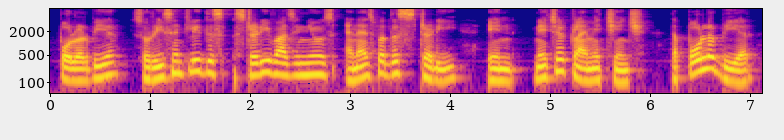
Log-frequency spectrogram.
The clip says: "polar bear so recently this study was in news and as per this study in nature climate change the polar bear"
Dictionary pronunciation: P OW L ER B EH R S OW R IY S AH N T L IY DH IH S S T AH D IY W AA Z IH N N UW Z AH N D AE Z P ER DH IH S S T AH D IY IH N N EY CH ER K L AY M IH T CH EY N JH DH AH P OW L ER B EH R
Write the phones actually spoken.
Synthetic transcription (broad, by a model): P OW L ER B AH R S OW R IY S AH N T L IY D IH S S T AH D IY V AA Z IH N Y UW Z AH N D AE Z F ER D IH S S T AH D IY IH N N EY CH ER K L AY M IH T CH EY N JH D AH P OW L ER B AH R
